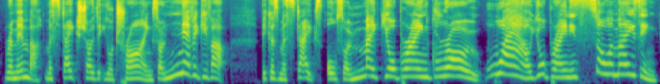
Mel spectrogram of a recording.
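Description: A woman's voice: high voice, animated, takes it slowly. An Australian woman hosting a podcast for young children, speaking in a broad, exaggerated, encouraging singsong like children's theatre.

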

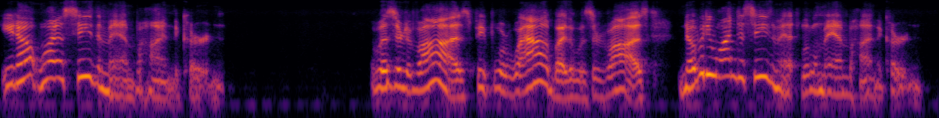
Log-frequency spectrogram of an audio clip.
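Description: A woman's voice: medium pitch, very animated, fairly quick, slightly rough, highs cut off. A woman speaking as a coach and interview guest, teaching conversationally in an emphatic, reflective way with repeated phrases.

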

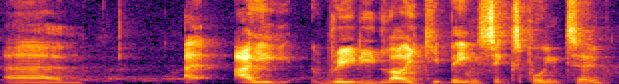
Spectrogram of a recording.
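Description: A man co-hosting a casual beer review chat, animated and enthusiastic, often restarting his sentences. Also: fairly high pitch, slow. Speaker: beer podcast co-host. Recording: echoey room with faint ambience.

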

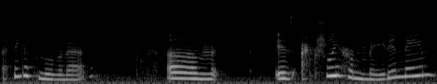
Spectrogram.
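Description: A woman's voice: high voice, lively intonation, normal speed, phone-quality sound. A woman with a Southern US accent co-hosting a podcast, telling a story casually in a blunt, sweary, sardonic way. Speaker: podcast co-host telling a true-crime story.

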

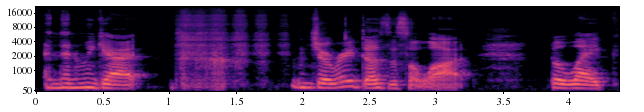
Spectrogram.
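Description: A woman's voice: mid-range voice, fairly even intonation, takes it slowly, darkish tone. A woman co-hosting a podcast who chats casually about a film, laughs often and swears lightly. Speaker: podcast co-host. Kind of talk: casual film recap chat.

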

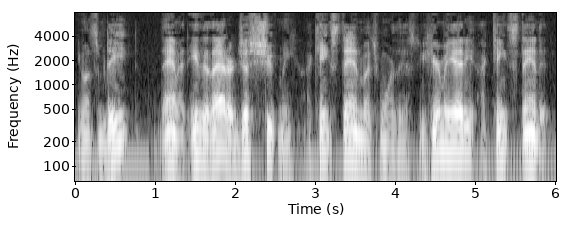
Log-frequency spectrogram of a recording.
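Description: A man voicing an irritable, sick young mother who complains and turns shrill when she shouts. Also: big pitch swings, fairly quick, slightly rough. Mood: fed up.

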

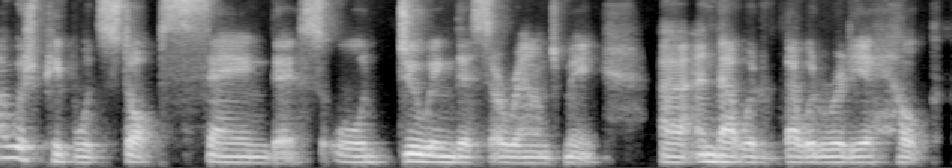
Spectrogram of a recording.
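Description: A man's voice: on the low side, measured pace, mellow. A man hosting a podcast, asking questions in a reflective, conversational way. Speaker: podcast host. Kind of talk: casual interview.

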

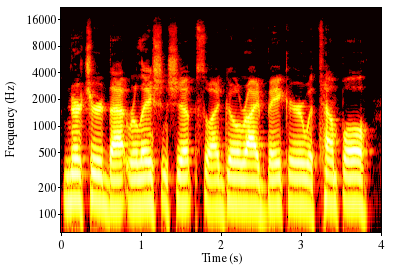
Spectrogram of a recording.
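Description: A man's voice: medium pitch, flat delivery, moderate pace, darkish tone, smooth. A middle-aged man, a podcast guest, telling rambling, laid-back stories with fillers and the odd swear word. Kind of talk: casual storytelling.

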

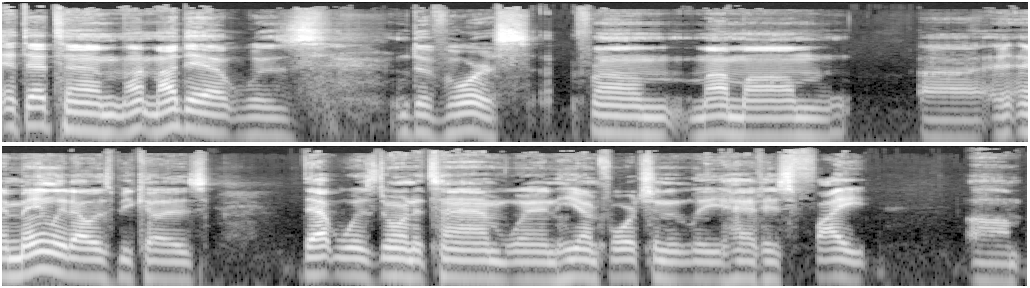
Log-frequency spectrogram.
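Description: A man talks as a guest in a reflective interview, halting and thoughtful, leaning on fillers as he searches for words. His voice is bright and forceful in tone, with a dry, close sound that has no room echo. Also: medium pitch, fairly even intonation. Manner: hesitant, trailing off with many fillers.

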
